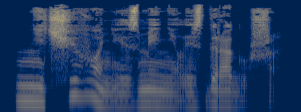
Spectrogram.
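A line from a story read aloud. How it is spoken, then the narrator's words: Gloomy. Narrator (Russian): мрачно ответила часовщица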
